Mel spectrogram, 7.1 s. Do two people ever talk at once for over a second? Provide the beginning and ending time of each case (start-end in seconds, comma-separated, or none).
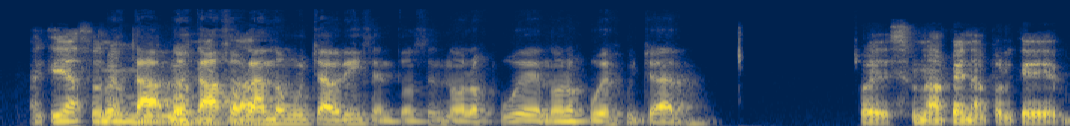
0.6-1.8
